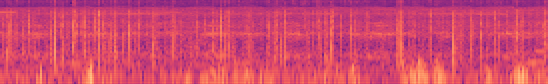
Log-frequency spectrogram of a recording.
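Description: Rain pattering on a nearby surface: a dense, irregular patter of drops over a steady hiss, with low bumps underneath.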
